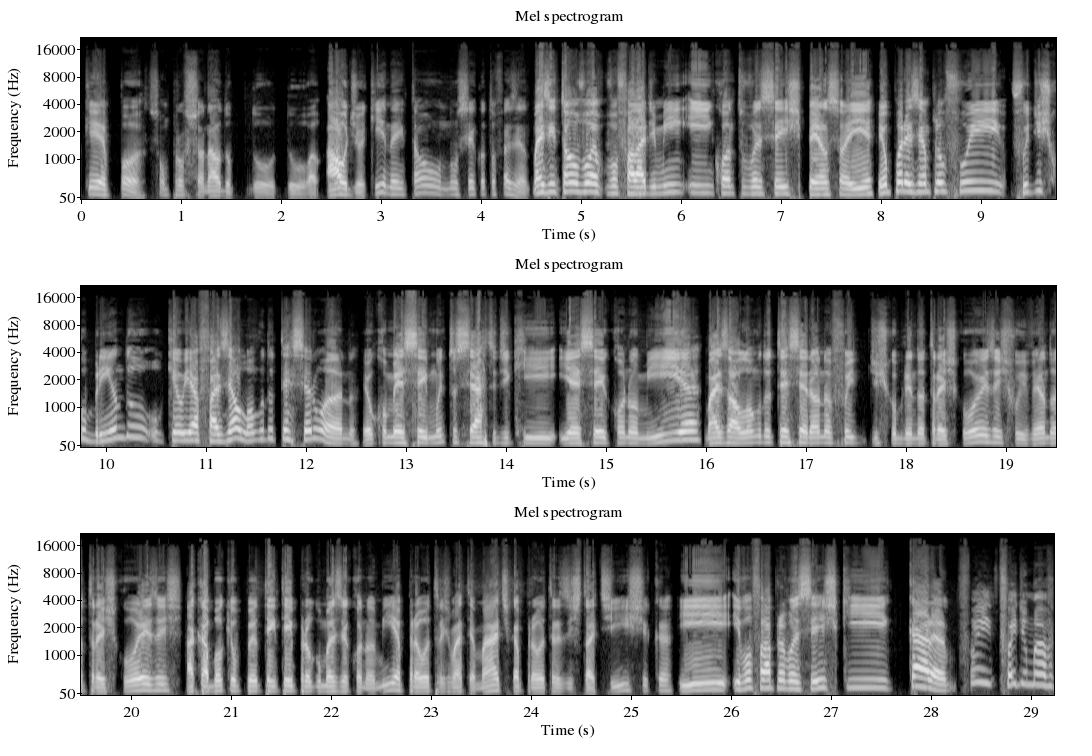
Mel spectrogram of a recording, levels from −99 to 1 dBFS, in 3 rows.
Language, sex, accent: Portuguese, male, Brazilian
